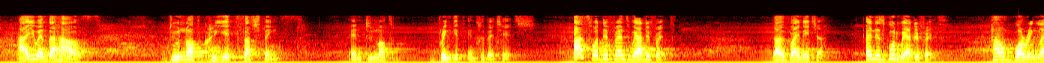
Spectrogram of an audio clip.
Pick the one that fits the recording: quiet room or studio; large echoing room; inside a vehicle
large echoing room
